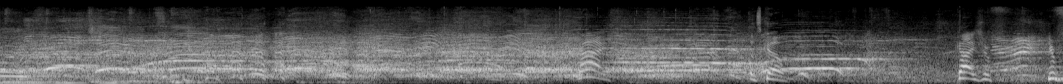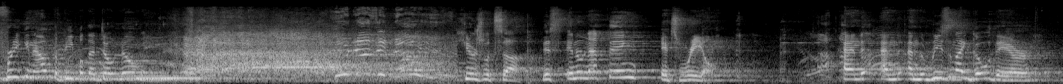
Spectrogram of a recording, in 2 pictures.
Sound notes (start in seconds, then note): 11.9 audience laughs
